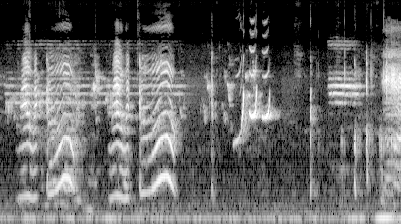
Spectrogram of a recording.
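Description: Ring-necked parakeets calling: about four short calls that rise and fall in pitch, then a few sharp high chirps, with busier, louder chatter near the end.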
